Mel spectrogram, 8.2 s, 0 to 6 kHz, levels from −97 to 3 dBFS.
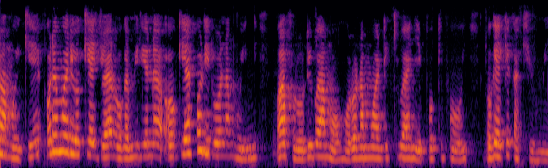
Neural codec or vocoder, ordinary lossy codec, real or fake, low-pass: vocoder, 44.1 kHz, 128 mel bands every 512 samples, BigVGAN v2; none; fake; 5.4 kHz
